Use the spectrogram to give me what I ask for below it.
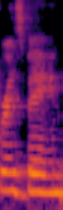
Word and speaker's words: Brisbane: It's spelled like Brisbane, but I think it's pronounced Brisbane.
